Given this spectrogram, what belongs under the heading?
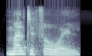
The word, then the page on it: multifoil: Indian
